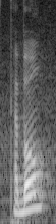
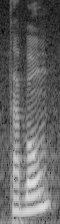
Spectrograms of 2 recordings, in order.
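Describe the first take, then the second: The two takes are said the same way.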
